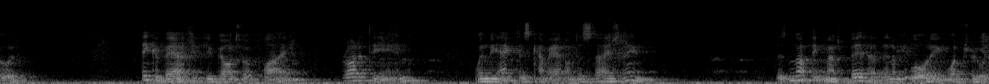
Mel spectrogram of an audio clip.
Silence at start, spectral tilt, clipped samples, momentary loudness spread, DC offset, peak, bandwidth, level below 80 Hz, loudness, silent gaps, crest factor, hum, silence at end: 0 s; -7.5 dB/octave; under 0.1%; 14 LU; under 0.1%; -20 dBFS; 7.6 kHz; -46 dBFS; -37 LUFS; none; 18 dB; none; 0 s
